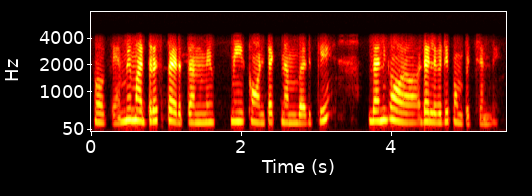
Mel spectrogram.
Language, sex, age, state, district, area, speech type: Telugu, female, 18-30, Andhra Pradesh, Kakinada, urban, conversation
